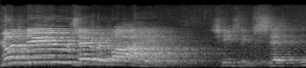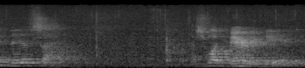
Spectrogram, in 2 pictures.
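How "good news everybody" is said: big, boisterous, grand angelic herald proclamation voice. Imagining an angel entering the gates of glory to herald news, in a big boisterous angelic voice. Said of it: "heralding with this big, angelic, boisterous voice".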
